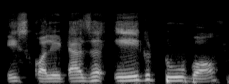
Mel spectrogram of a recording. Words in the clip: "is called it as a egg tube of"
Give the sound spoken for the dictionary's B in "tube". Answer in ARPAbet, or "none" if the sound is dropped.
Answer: B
